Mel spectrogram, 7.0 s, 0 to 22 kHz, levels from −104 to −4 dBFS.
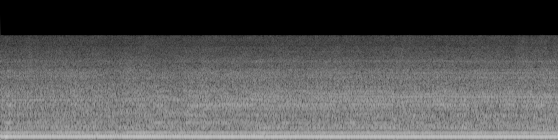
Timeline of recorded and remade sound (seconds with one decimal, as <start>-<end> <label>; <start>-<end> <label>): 0.0-1.2 recorded; 1.2-3.3 remade; 3.3-7.0 recorded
